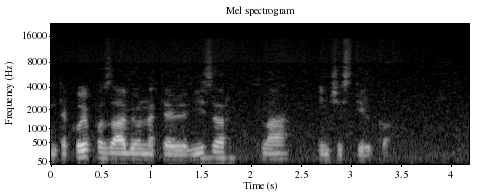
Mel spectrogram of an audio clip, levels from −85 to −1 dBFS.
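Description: Noise suppressor artifacts run through the whole clip: the suppressor pulls the room noise down by about 18 dB between phrases, so the residue rises and falls. Speech cut by the noise suppressor occurs from 1.39 to 1.86 s and from 2.67 to 3.39 s, where quiet speech is mistaken for noise and dropped by up to about 14 and 16 dB, leaving brief stretches swallowed.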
